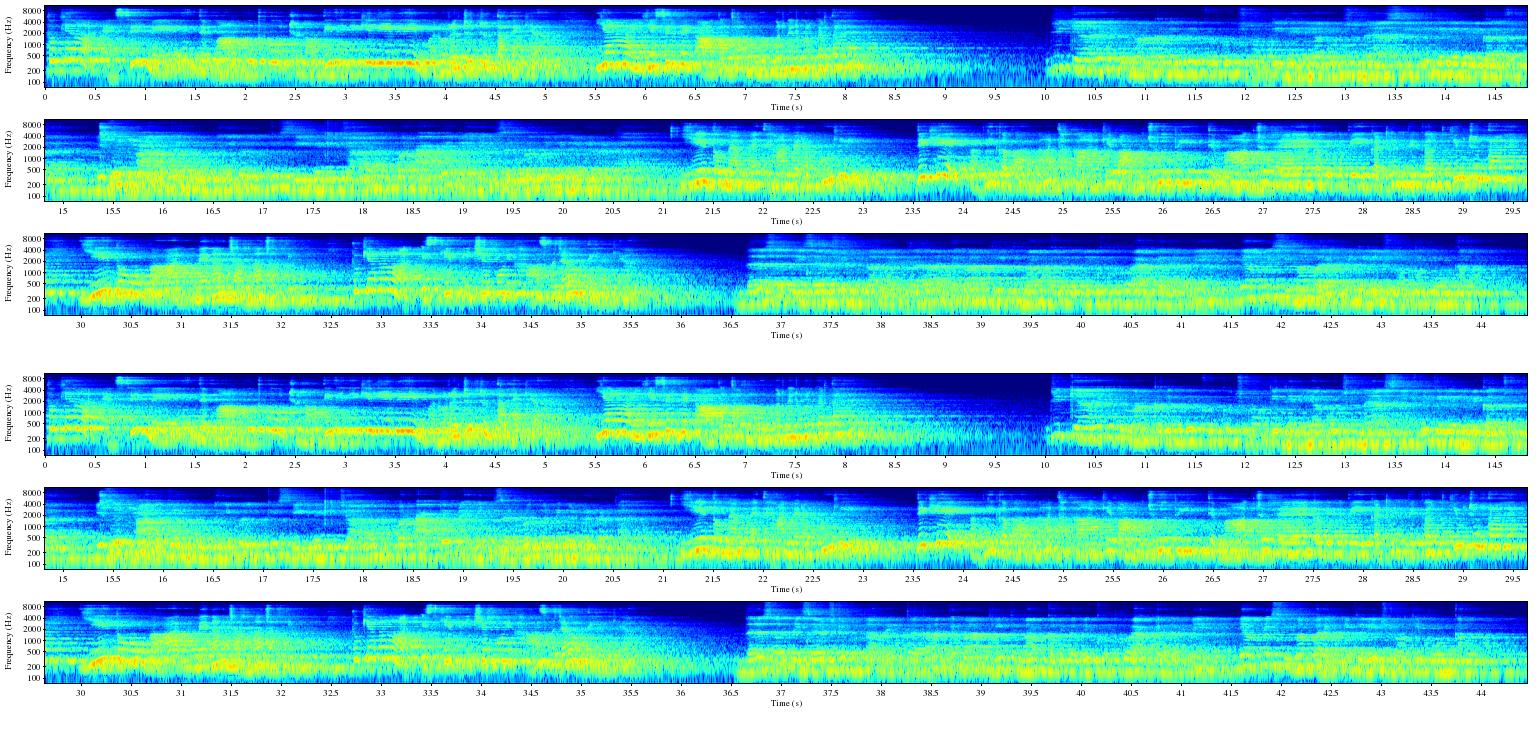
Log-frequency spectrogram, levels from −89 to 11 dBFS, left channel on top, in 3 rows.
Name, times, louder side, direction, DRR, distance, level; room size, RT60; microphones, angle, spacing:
voice 1, 0.0-5.1 5.5-8.1 15.4-16.0 21.2-23.0 23.5-32.3 32.7-35.6, equal, 5° left, -3 dB, 3.1 m, -25 dB
voice 2, 10.0-15.0 15.3-20.7 36.5-41.3 41.6-43.8, equal, 75° right, -4 dB, 3.6 m, -28 dB
21.5 x 20.5 x 6.5 m, 2.9 s
head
